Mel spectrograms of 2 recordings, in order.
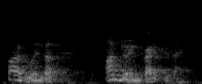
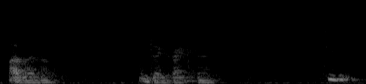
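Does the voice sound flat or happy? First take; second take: happy; flat. First: The voice sounds happy and positive. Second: The voice sounds flat and unenthusiastic. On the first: The speaker is genuinely doing well. "It's happy. / Yeah. / Positive" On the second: The speaker does not really mean it. "Doesn't have the same effect, does it?"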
